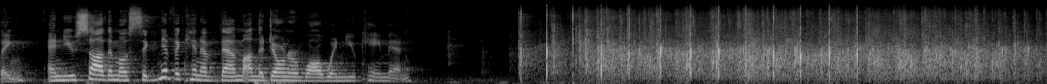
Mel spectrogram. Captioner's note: applause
